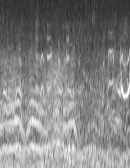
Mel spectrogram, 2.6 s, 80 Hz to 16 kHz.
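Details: King penguins calling in a colony of about 3,000 pairs with fluffy brown chicks, standing in huddled groups in snow at the base of mountains at Fortuna Bay, a calm scene: overlapping wavering trumpet-like notes rising and falling over a murmur of many voices.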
